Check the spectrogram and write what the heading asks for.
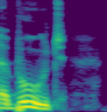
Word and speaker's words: about: Man sagt ja, und das hört man auch ganz selten, also ich höre das eher selten raus, aber die sagen ja nicht about, sondern aboot. Ja, das ist so eins von wenigen Worten, dass die Kanadier wohl anders aussprechen.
